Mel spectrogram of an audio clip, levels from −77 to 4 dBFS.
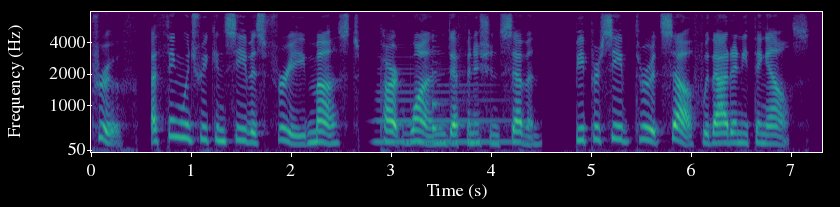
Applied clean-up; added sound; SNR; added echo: none; Wind instrument, woodwind instrument + Bowed string instrument; 14 dB; none.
